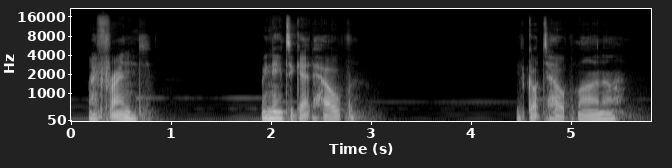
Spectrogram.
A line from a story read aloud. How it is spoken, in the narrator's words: Elise calmly saying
